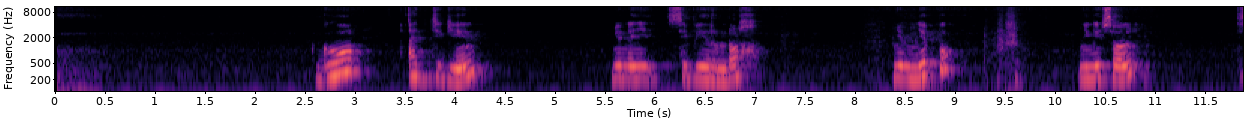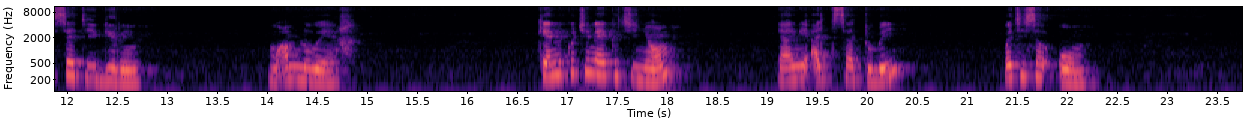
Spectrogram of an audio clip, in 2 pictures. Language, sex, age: Wolof, female, 25-35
